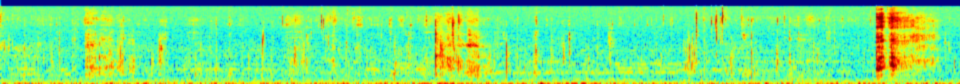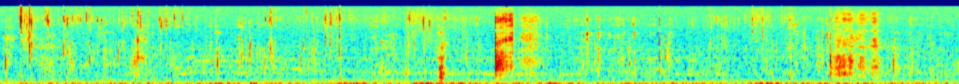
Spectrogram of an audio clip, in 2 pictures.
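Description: Close-miked chewing and mouth sounds of eating basmati rice: many small clicks with a few louder short bursts, the loudest a little after halfway, over a faint steady hum.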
